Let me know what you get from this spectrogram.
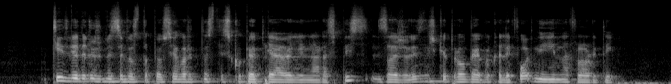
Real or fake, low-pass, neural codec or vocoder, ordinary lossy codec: fake; none; codec, 44.1 kHz, 2.6 kbps, SNAC; none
